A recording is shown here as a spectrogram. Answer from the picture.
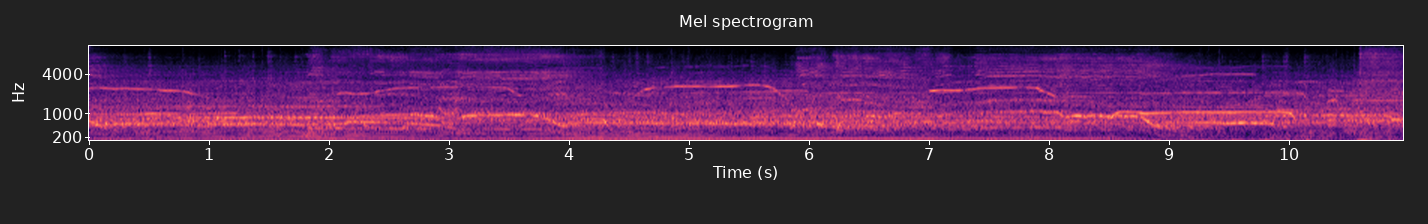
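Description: Live hard-rock band holding out a song's ending: a steady low note runs until near the end, under high held notes that bend up, hold and fall every couple of seconds. An arena crowd cheers and whoops throughout.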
